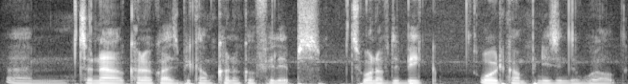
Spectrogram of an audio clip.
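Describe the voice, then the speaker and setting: A man from France, a guest analyst giving explanatory interview answers, halting with frequent restarts. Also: medium pitch, completely flat delivery, a little mellow, no echo.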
